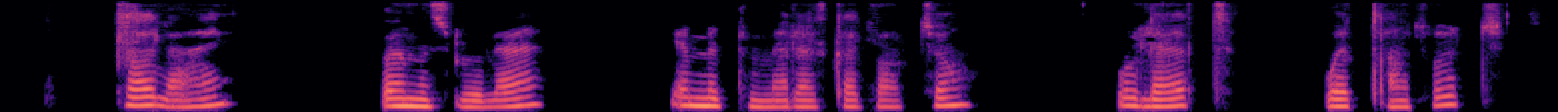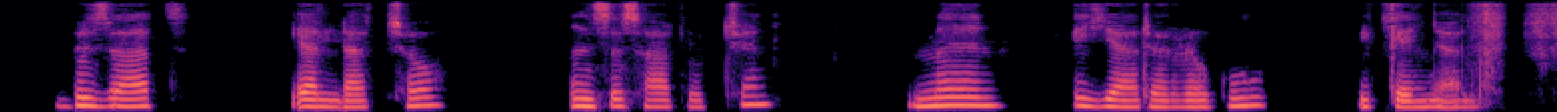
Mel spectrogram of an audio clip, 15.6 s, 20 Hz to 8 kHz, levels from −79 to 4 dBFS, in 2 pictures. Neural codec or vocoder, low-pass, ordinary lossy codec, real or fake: codec, 16 kHz in and 24 kHz out, 2.2 kbps, FireRedTTS-2 codec; 7.2 kHz; MP3, 48 kbps; fake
